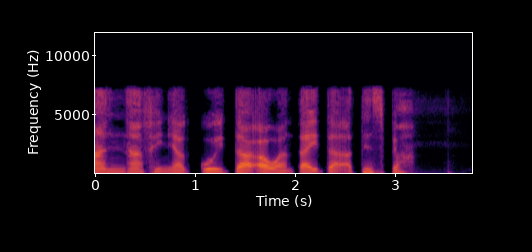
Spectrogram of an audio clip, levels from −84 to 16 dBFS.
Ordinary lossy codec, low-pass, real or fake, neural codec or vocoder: MP3, 64 kbps; 7.2 kHz; fake; codec, 16 kHz, 0.8 kbps, ZipCodec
